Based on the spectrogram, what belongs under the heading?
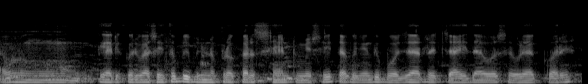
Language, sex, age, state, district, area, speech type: Odia, male, 45-60, Odisha, Mayurbhanj, rural, spontaneous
